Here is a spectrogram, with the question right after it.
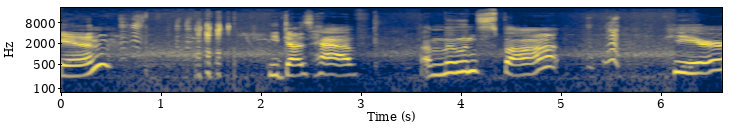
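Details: Newborn goat kids just born to their mother, giving short, wavering, nasal bleats in separate bursts about a second long, some rising and falling in pitch, with human voices talking between the calls.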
